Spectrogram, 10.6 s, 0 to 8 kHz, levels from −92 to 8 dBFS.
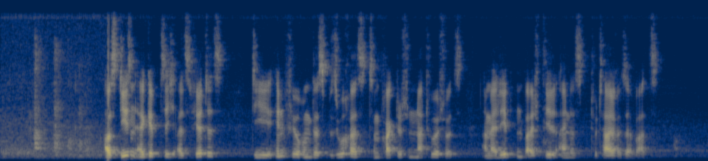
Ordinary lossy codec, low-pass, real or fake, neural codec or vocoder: none; 7.2 kHz; real; none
